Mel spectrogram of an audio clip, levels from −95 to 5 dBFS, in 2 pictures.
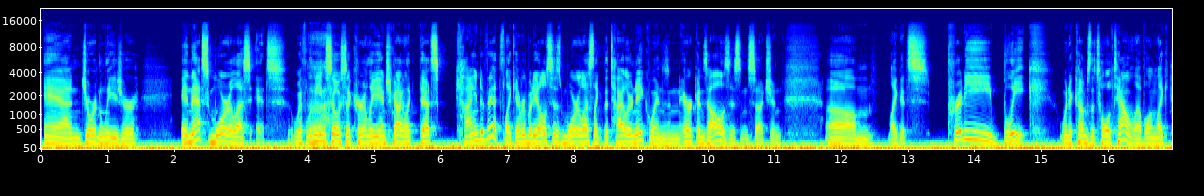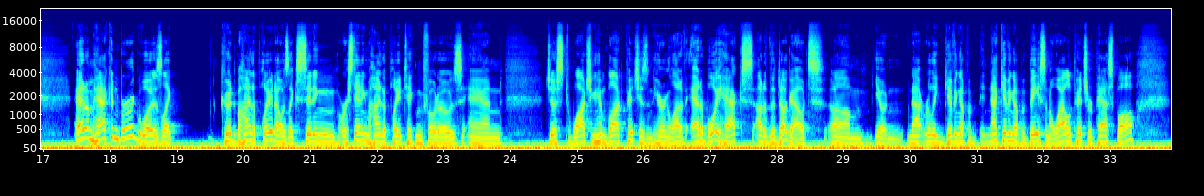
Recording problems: low rumble; faint; throughout; 20 dB below the speech

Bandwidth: 15 kHz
